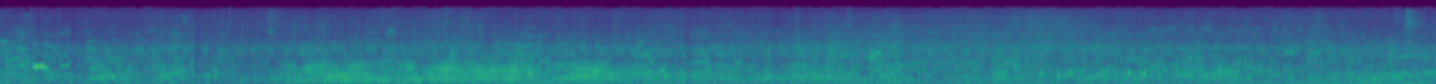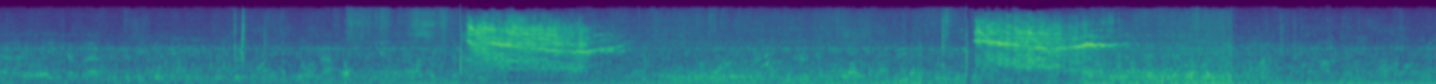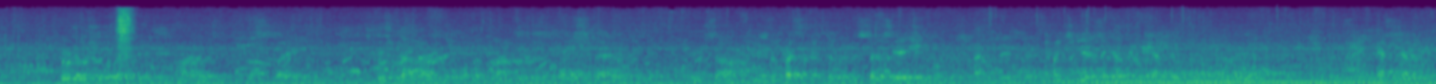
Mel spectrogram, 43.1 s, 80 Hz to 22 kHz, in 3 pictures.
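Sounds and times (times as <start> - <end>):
light aircraft engine droning: 0.0 - 43.0
sharp burst of noise: 19.0 - 20.8, 24.1 - 26.7.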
